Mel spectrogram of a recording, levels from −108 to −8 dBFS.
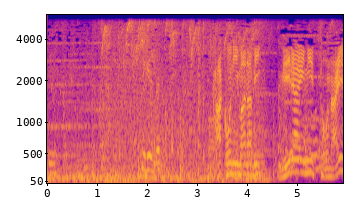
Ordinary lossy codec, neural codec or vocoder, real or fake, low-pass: none; none; real; 5.4 kHz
